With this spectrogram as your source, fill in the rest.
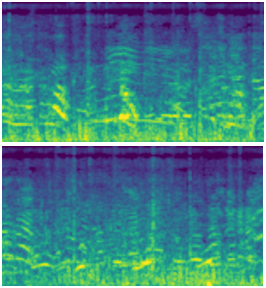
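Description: Water splashes as a young girl kicks her legs while swimming.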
